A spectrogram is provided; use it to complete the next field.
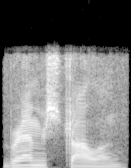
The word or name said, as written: bremsstrahlung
